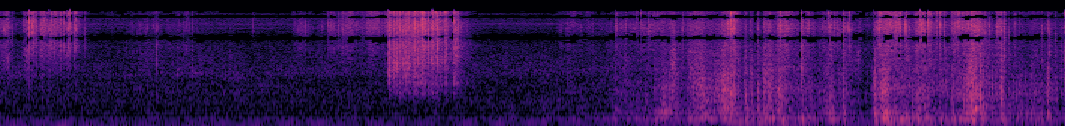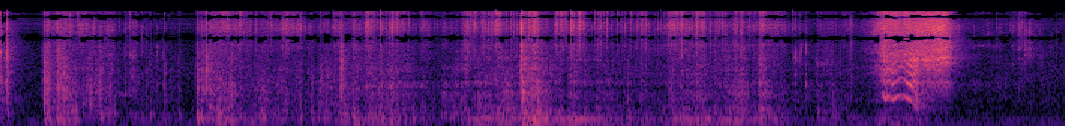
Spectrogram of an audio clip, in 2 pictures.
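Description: Hands squeezing and kneading a rubber balloon filled with slime and beads: irregular squishing, crackling and rubbery rubbing. Near the end comes a short louder burst with a tone that falls in pitch.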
